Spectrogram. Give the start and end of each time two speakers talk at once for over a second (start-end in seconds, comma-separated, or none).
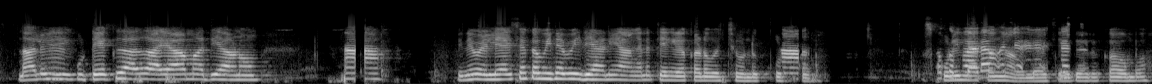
9.4-10.7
